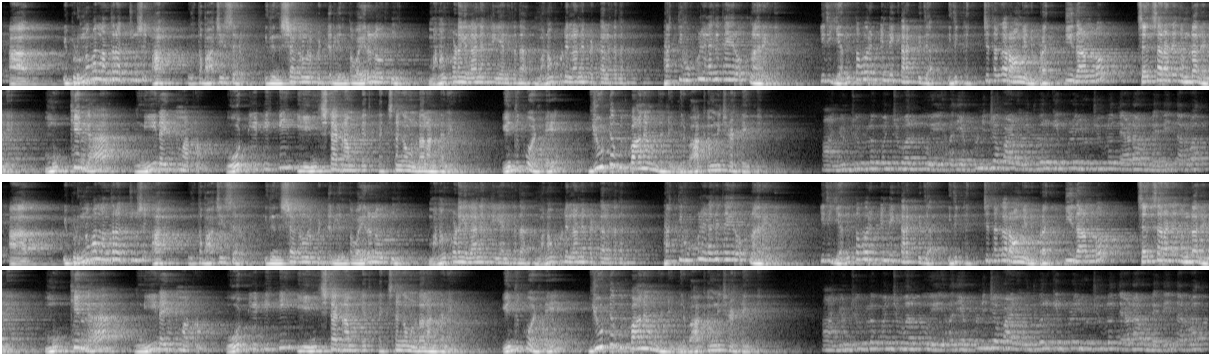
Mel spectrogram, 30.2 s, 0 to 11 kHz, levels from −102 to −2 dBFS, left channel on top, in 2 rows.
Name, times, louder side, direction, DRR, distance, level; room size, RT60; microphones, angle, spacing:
voice 1, 0.8-2.1 2.3-5.0 5.3-7.8 8.3-9.7 10.2-13.8 14.2-15.3 15.6-16.5 16.7-17.6 17.9-20.8 21.3-22.1 22.4-24.5, left 1 dB, 5° left, -3 dB, 0.4 m, -25 dB
voice 2, 15.9-16.4 17.1-17.3 21.8-22.0 22.7-22.8 25.3-30.1, equal, 15° right, -7 dB, 2.4 m, -36 dB
12.5 x 8.3 x 2.9 m, 1.5 s
head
